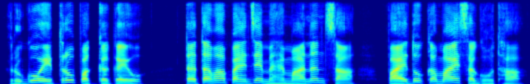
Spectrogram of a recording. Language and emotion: Sindhi, neutral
